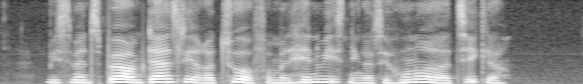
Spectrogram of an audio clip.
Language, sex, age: Danish, female, 24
